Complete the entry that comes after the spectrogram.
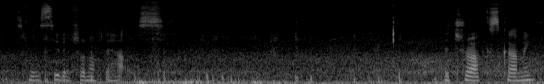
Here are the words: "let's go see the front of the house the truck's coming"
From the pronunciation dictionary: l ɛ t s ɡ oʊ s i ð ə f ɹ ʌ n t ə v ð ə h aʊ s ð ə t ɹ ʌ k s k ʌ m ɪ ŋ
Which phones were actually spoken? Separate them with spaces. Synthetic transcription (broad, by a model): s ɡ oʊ s i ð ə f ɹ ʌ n ə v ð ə h aʊ s ð ə t ɹ ʌ k s k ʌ m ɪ ŋ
